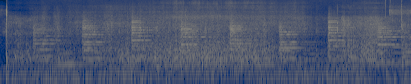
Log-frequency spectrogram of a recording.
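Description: Background music with chords changing about once a second, over a steady low rush of wind noise on the microphone.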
